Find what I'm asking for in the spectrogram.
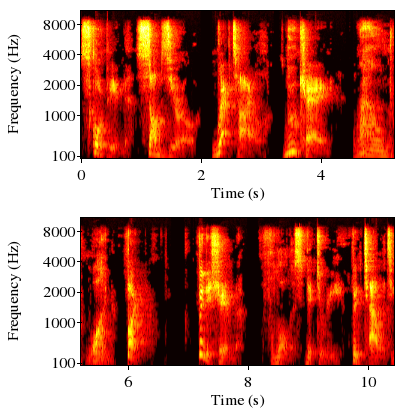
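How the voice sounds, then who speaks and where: Using a put-on character voice, the speaker goes at a very slow pace with long, frequent pauses. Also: man. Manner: booming, dramatic.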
